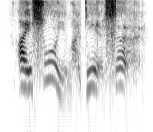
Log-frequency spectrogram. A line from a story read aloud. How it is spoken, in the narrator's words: he said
